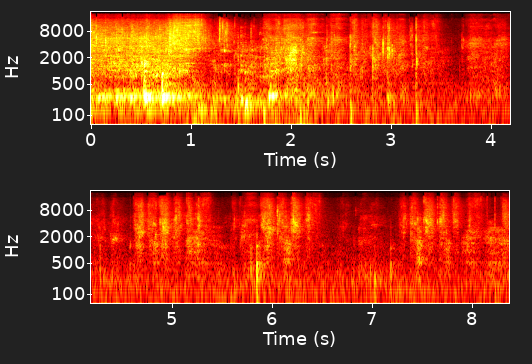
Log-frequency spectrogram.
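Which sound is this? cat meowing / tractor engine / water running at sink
water running at sink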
